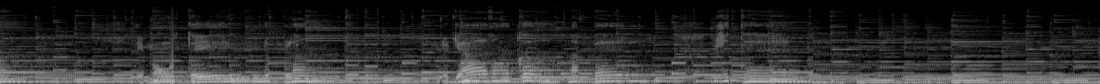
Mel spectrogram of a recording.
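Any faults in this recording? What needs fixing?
Chunks out of order at 1.71 to 1.73 s and 6.87 to 6.90 s: blocks of about 10.7 ms play one and two blocks late, leaving jumbled joins.

Section at the wrong speed from 8.13 s to the end: playback runs at 0.80 times speed, roughly four semitones low, likely from audio fitted to the wrong clock rate.

To prevent both, enforce strict sequence ordering of buffers before writing and verify that every section uses the same sample-rate clock throughout the chain.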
